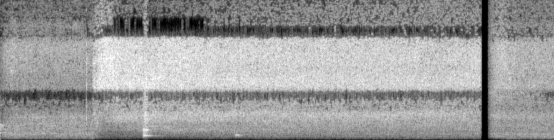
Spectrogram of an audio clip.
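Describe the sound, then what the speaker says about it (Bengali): Spices for paneer butter masala (cardamom, sugar and cloves) frying with blended tomato, giving a loud, steady, close sizzling hiss that runs throughout, with one brief dropout near the end and no talk. "এই যে পনির বাটার মশলার ফোড়ন দিলাম এলাচ চিনি লং আর মিক্সচার করা টমেটো"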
